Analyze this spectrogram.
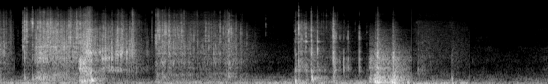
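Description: Dry dog kibble rattling and pouring as it is scooped out of a food bin and tipped into a dog bowl. About three seconds in come a few sharp knocks and a heavier thud as the round wooden lid goes back onto the bin.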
